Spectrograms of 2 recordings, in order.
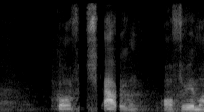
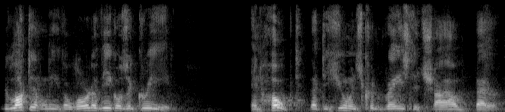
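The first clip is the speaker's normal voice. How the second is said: measured storybook reading, a bit brighter and louder than chat; story narration; 4 semitones higher, 6 dB louder than usual. A narrator's reading. Host reading a picture book to listeners, storybook narration. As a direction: read the tale aloud to listeners, carefully paced.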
